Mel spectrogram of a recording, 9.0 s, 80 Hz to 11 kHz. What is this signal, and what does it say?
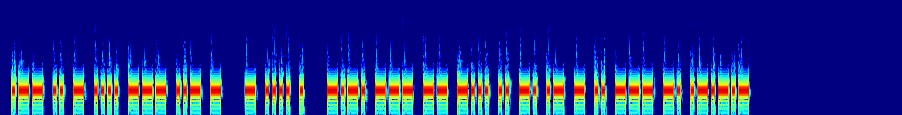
Morse code, heard as a keyed tone, about 34 wpm, 700 Hz. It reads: WITHOUT THE COMBINATION.
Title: Sentences from Top 1000 Words - Review Part 6 - 35wpm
